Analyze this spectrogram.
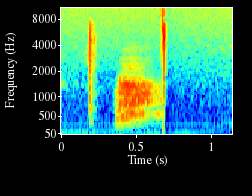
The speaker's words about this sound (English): I got a dog in there because my dog's being an idiot. Isn't listening to me.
